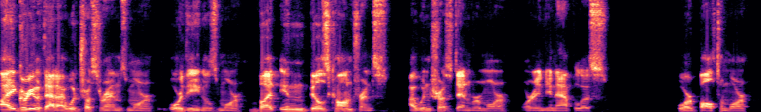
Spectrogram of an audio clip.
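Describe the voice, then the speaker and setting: A man co-hosting a sports podcast, excitable and laughing often as he hypes his picks in casual chat. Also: lowish voice, normal speed, a little hiss or hum. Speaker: podcast co-host.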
